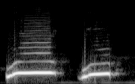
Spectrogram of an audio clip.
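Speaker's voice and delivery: very high, loud whoop whoop; loud celebratory whoop; whooping cheer. Real, not acted. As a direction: let out a victory whoop. Celebrating hearts.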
